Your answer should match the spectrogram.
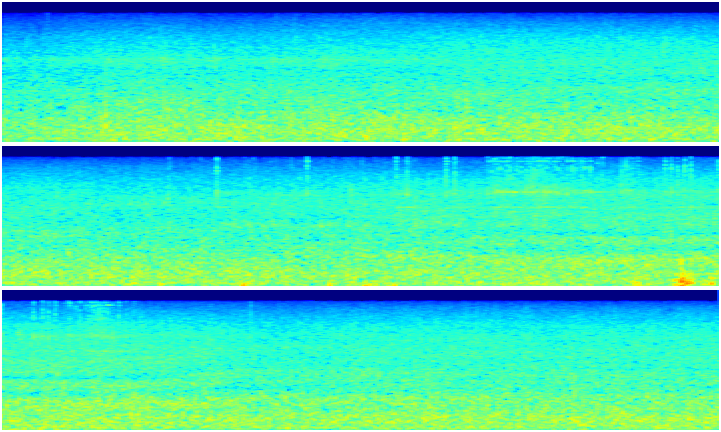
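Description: Creek water rushing steadily over a small rapid, an even wash of noise. A short thump about seven seconds in.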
